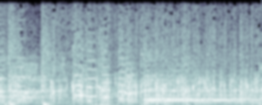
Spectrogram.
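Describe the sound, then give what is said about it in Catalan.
An audience applauds loudly and steadily, a dense wash of many hands clapping for the whole few seconds, with a few voices cheering over it toward the end, closing the Cabralunya Informació news bulletin. “Fins aquí l'informatiu que s'aplaudeix.”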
